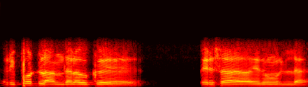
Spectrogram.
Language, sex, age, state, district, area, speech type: Tamil, male, 18-30, Tamil Nadu, Pudukkottai, rural, conversation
